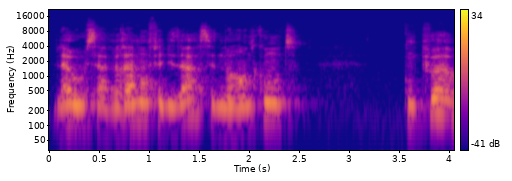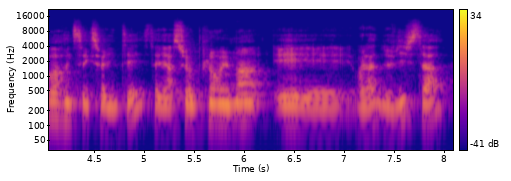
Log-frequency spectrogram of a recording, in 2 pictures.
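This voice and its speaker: A man calmly reflecting, as a spiritual teacher, in a group discussion, pausing often. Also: medium pitch. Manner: calm, reflective, hesitant with many pauses. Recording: roomy echo.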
